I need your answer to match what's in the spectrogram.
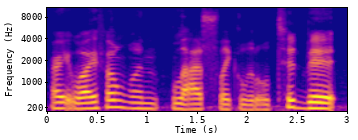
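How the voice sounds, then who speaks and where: Speaking at normal speed, this VTuber streamer and ASMR roleplayer has a lowish, darkish voice that's clear and resonant. Her casual livestream chatter is playful, packed with disbelieving outbursts and light swearing.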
